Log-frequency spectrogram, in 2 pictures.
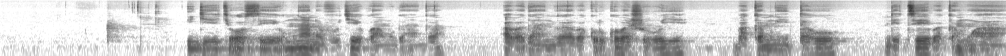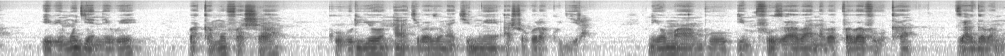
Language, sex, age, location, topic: Kinyarwanda, male, 25-35, Huye, health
